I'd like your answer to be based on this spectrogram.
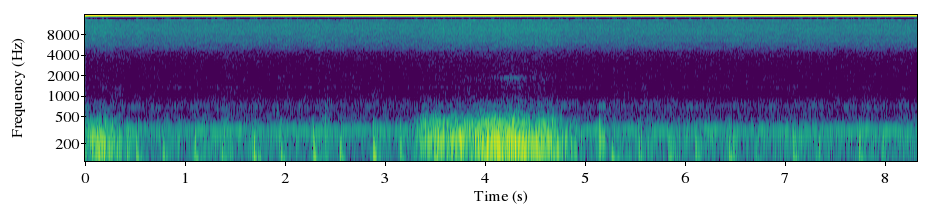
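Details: Adult female's own heart via stethoscope during breathplay (breath-holding): muffled, unevenly spaced paired beats with a longer pause and loud breath noise; intermittent ventricular bigeminy, poor stethoscope placement.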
